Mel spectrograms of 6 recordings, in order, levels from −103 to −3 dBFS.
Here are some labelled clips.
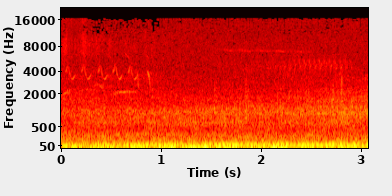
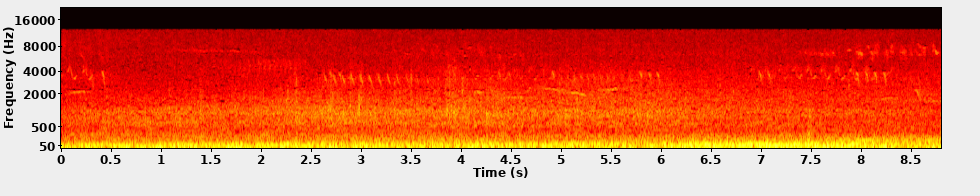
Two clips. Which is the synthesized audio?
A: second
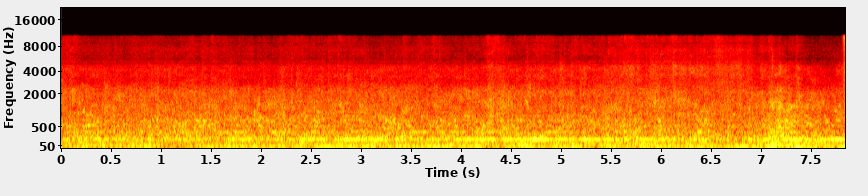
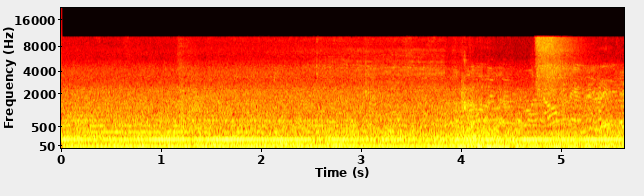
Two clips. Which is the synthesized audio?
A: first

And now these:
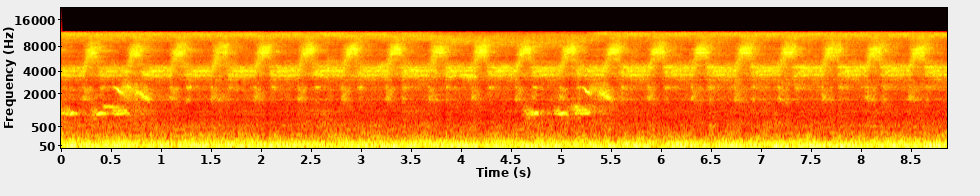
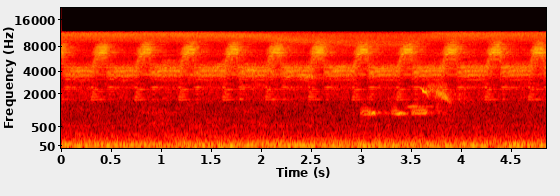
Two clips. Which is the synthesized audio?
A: first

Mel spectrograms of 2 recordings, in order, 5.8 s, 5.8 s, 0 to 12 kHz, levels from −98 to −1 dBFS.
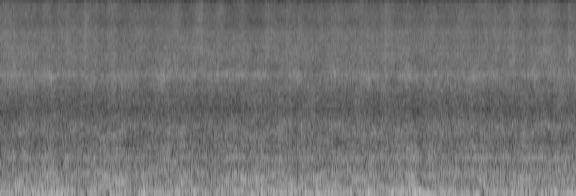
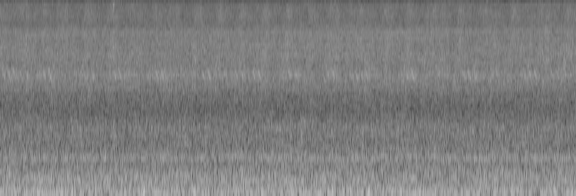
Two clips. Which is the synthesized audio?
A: first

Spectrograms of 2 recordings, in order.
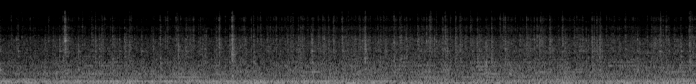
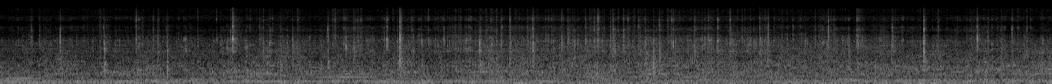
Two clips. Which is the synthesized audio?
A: second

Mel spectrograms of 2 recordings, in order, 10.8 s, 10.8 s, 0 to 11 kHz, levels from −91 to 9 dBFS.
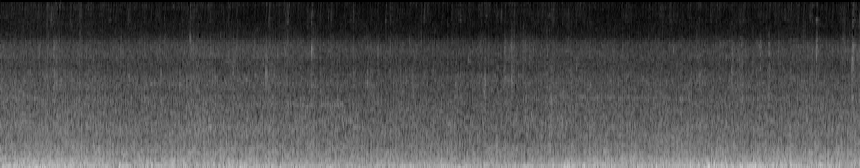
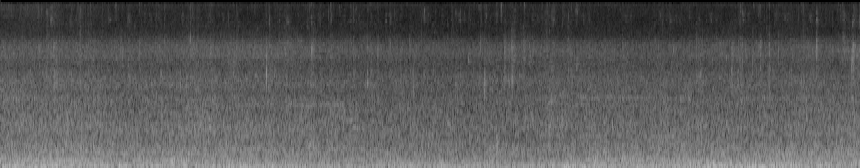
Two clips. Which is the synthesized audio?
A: first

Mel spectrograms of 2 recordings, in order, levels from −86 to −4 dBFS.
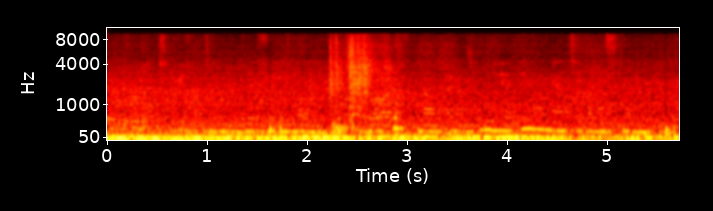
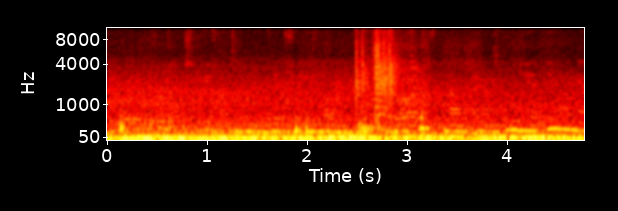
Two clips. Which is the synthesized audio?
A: first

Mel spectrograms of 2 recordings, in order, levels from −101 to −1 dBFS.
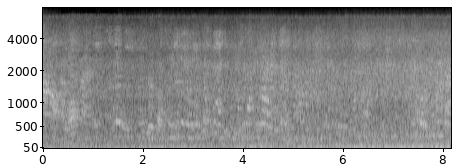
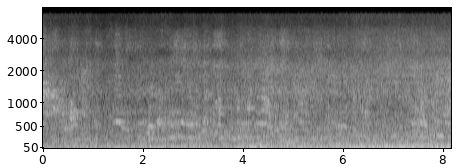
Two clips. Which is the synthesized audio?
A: second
